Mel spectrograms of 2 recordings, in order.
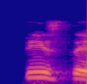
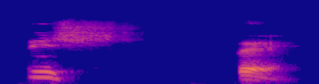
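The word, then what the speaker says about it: תשטה: Tiste dibacanya tiste. Itu kalau kita lihat sinnya itu titiknya ada di sebelah kiri. Itu berarti S, tiste. Ya, tapi komentar Sota mengatakan ini juga bisa dibaca tishte.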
